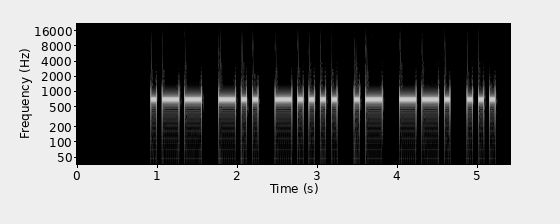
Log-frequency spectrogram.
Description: Morse code, heard as a keyed tone, about 17 wpm, 700 Hz. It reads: WD6AGS
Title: USA Call Signs - 6 Characters - Repeated 3x - 17wpm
